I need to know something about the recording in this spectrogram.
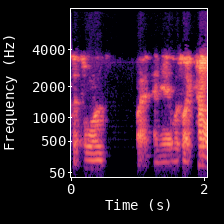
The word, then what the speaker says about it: Saturn: It was by Magix, which was a German company, and I think I walked into there's a place called, it's spelled Saturn, but it's pronounced Saturn.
